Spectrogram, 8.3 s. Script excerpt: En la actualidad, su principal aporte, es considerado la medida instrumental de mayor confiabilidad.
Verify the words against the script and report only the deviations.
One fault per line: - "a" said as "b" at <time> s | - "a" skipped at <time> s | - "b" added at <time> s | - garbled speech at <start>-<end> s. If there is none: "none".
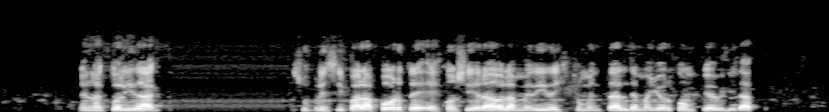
none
